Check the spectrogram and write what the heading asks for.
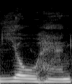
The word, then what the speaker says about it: Johan: Okay, you're an but I commend you for pronouncing Yan correctly.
